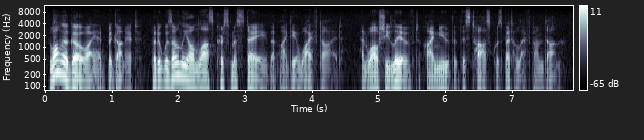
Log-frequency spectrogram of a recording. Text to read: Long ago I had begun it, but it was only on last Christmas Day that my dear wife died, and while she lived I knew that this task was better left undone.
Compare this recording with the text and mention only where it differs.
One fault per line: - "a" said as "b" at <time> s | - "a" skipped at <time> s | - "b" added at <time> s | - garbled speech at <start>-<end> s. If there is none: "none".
none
